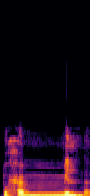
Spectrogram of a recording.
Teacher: میم مشدد پر گنہ ہوگا، لام ساکن کو ہلانا نہیں ، نا الف مدہ ہے، ما الف مدہ ہے، لا الف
